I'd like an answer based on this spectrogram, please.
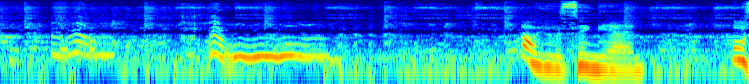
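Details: Old female Chihuahua–Jack Russell Terrier mix howling to Turn Down For What, her favourite song: short wavering wails and a long falling whine amid pulsing electronic music and a woman's fond chatter.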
